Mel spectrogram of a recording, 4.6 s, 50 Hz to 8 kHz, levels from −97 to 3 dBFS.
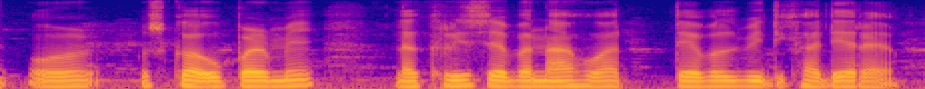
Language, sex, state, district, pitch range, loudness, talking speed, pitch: Hindi, male, Arunachal Pradesh, Longding, 120-130 Hz, -16 LUFS, 180 wpm, 125 Hz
